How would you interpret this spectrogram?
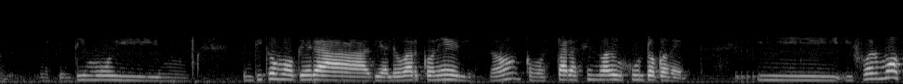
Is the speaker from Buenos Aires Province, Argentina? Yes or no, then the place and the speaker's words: yes; José Mármol, Buenos Aires Province, Argentina; yo soy de José Mármol, uh-huh. pero en ese momento yo ya estaba viviendo en Capital Federal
